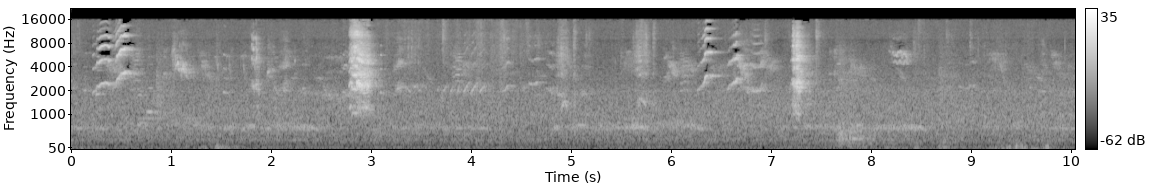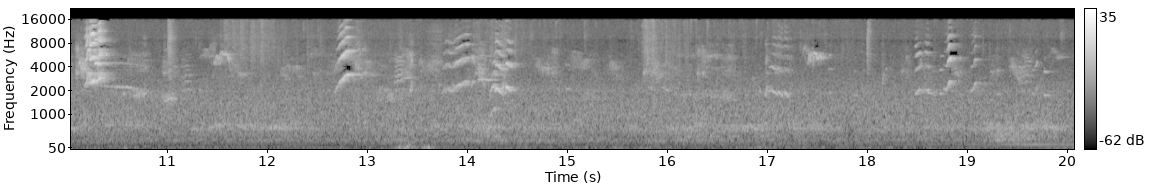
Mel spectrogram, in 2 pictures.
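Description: Small birds chirping: short, high, downward-slurred calls at irregular intervals, with a few louder calls standing out.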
